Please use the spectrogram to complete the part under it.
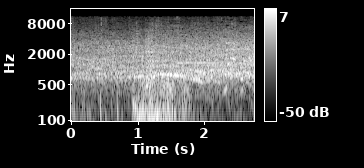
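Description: A heavy body slams onto a wrestling mat with a deep thud.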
